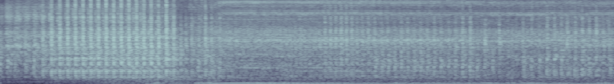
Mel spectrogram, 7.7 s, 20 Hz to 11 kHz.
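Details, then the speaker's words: 1982 Datsun 720 4x4, 41,000 miles, long-stored: loud uneven chugging that stumbles, then drops to a lower, shakier idle; carb idle circuit believed clogged, running mostly on raised throttle, possibly low on gas. "Like I say, it's not idling correctly. Mostly running off of where I got the throttle turned up."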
